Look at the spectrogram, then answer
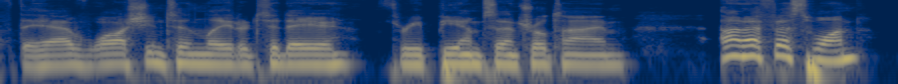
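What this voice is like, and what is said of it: Announcer-style radio voice. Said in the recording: “that's my radio voice for you guys. I'm trying to do my best.”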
